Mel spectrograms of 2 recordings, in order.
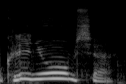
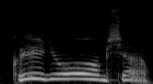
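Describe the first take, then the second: First: High, slow echoing vow; crowd oath echo. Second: High, drawn-out solemn cry; crowd oath. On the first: Crowd repeating the oath, high echoing vow. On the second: The hall swearing loyalty to Alice, solemn cry. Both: A narrator's reading. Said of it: "прокатилось по залу".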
